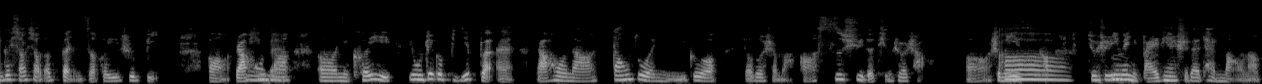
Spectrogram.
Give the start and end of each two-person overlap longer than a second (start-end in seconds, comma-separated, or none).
none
